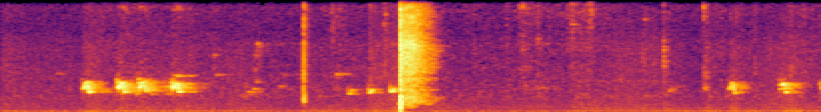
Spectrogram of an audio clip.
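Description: Jackie Bird, a pet bird, gives several short bursts of high chirps in a quiet room, broken by one sharp loud snap, then more scattered chirping.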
